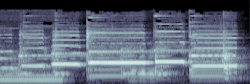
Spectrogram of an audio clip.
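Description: household object, alarm clock ringing

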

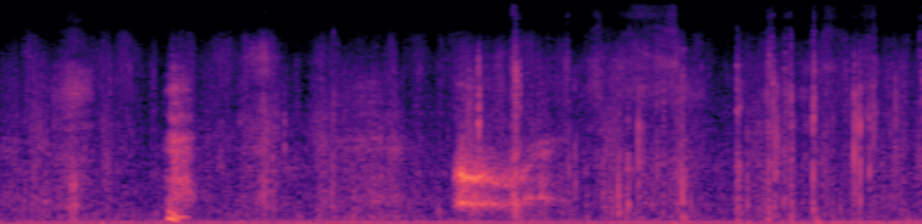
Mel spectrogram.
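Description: human body sound, footsteps

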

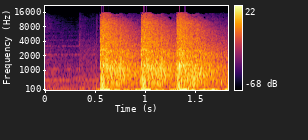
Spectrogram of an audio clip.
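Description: sound effect, gunfire sound effect

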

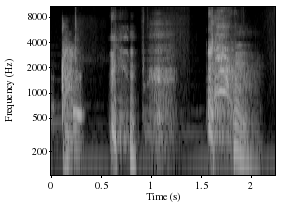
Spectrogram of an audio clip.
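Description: human body sound, throat clearing and coughing

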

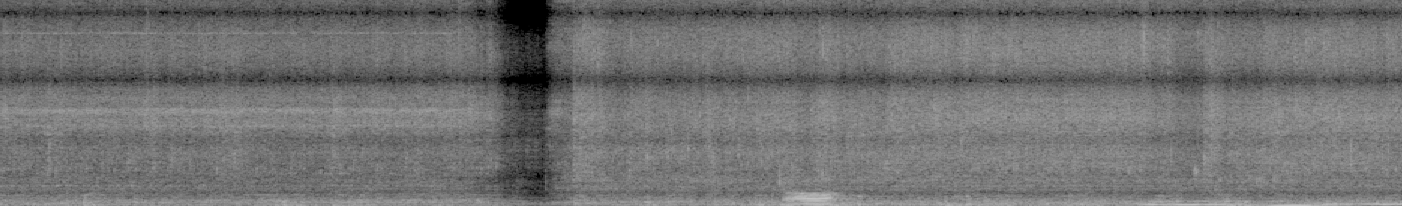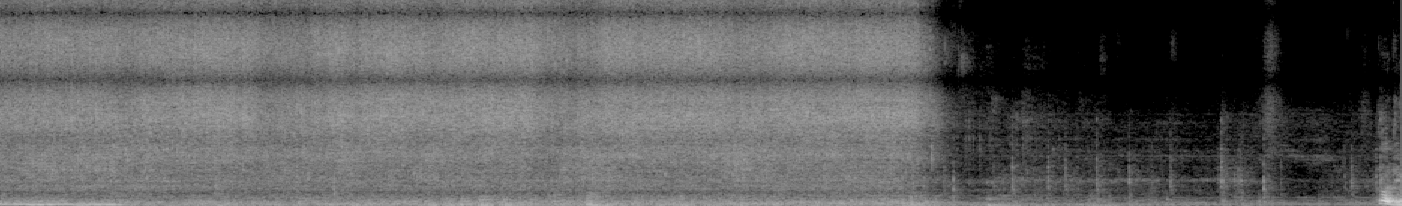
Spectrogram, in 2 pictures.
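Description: household object, coffee machine brewing

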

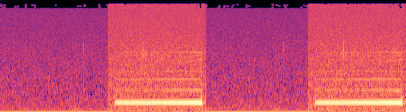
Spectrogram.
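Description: signal or alarm, telephone ringback tone

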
